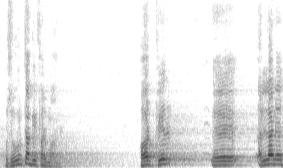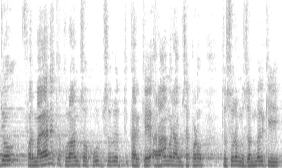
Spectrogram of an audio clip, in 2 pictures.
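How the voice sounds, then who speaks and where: A high-pitched man teaches Quran recitation, patiently explaining and stretching out sounds to model each letter. His voice carries a long reverberant tail on a dull, lo-fi recording. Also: a little mellow. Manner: explains patiently and drags out sounds to demonstrate pronunciation. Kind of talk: religious teaching lesson.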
